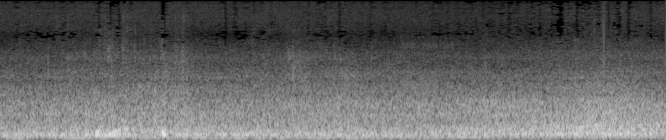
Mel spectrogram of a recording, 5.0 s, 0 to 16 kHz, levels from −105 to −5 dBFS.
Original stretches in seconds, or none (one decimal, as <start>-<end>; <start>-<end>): 0.0-1.6; 3.6-5.0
